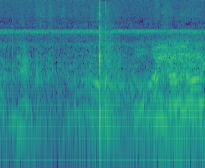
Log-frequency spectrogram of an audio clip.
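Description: A bat cracks against a ball outdoors.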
